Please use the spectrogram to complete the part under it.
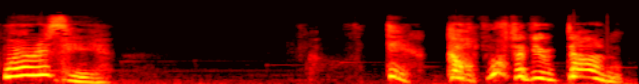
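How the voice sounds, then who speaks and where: A woman's voice: high voice, wildly swooping pitch, slow pace, no echo, faint music behind, full character voice. A British actress playing a brave, determined young woman in peril, desperate and urgent, in an audio drama. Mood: anxious, accusing. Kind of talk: full-cast audio drama acting.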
